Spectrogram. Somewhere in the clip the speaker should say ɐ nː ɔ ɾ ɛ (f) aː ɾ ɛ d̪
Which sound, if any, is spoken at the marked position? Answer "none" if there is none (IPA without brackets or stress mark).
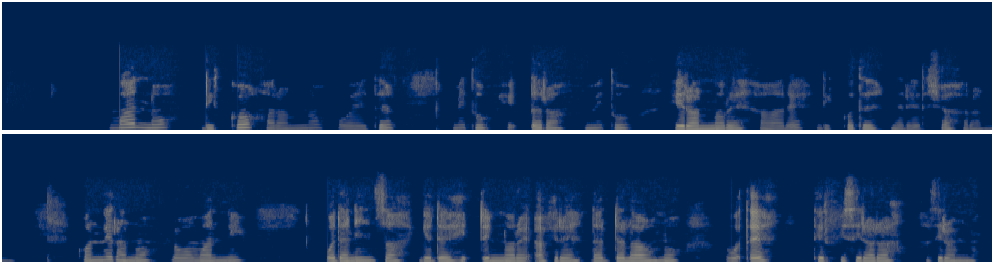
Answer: h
